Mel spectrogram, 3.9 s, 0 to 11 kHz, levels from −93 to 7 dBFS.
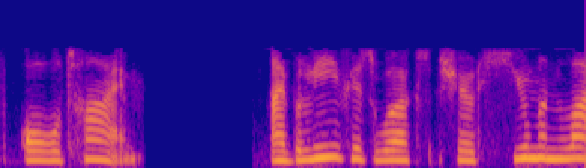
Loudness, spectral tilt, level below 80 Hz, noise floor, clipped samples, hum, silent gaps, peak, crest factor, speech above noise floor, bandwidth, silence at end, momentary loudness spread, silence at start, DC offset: -22 LUFS; -12.5 dB/octave; -62 dBFS; under -90 dBFS; under 0.1%; none; 0.98-1.67 s; -6 dBFS; 16 dB; over 69 dB; 4 kHz; 0 s; 9 LU; 0.15 s; under 0.1%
